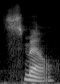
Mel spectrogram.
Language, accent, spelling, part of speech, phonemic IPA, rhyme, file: English, General American, smell, noun / verb, /smɛl/, -ɛl, En-us-smell.ogg
- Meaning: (noun) 1. A sensation, pleasant or unpleasant, detected by inhaling air (or, the case of water-breathing animals, water) carrying airborne molecules of a substance 2. The sense that detects odours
